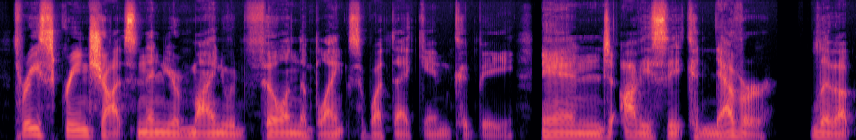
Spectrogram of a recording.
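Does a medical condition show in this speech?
Yes: cleft lip and palate; bandaged.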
